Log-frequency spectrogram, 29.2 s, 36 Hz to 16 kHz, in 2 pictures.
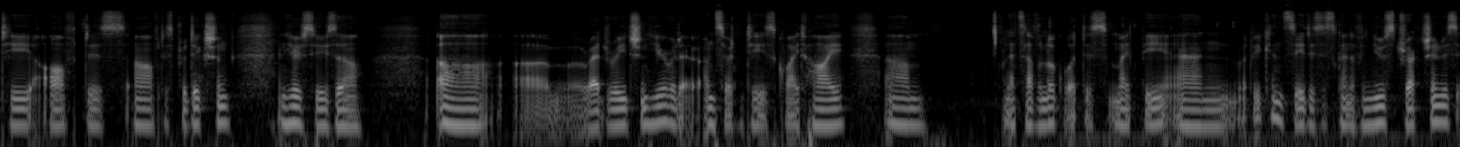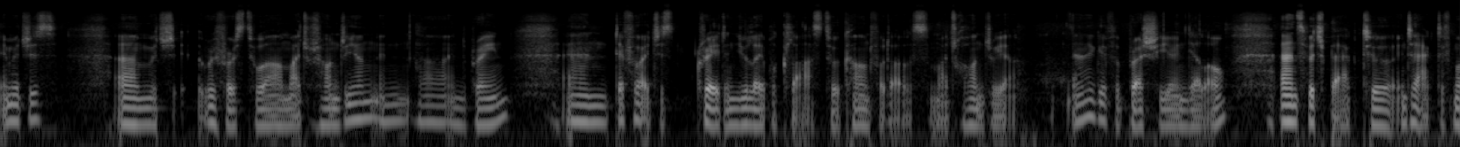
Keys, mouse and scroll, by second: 0.0-0.9 scroll down 1, 1.1-1.6 scroll up 1, 10.3 click, 11.2 click, 12.1 click, 13.0 click, 21.5 click, 22.5 click, 25.2-26.0 drag, 28.6 click.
